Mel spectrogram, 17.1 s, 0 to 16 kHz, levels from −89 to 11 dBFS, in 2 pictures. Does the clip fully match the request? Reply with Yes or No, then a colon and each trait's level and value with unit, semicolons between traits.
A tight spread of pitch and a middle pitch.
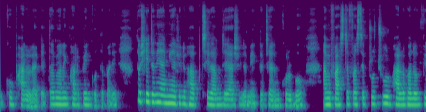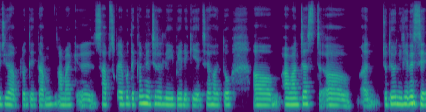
Yes: narrow, 2.0 semitones; medium, 170 Hz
